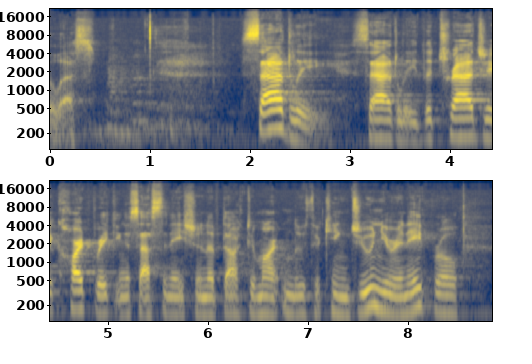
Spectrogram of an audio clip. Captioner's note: laughter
